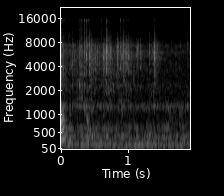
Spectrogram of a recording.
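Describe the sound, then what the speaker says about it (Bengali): Lentils poured into a pot of hot water on a gas stove, a soft continuous watery splash and rustle up close, heard alone for a couple of seconds. "এখানে যে জল গরম হয়ে গেছে আর এখানে যে ডালগুলো আমি এখন দিয়ে দেব"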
